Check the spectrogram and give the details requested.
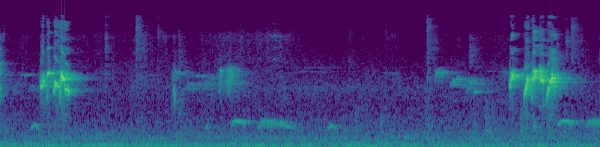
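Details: Female red-whiskered bulbul singing in the morning, kept as a lure to train birds and draw them to traps: two short bursts of bright warbled phrases, well apart, with quieter chirps between and low murmuring background.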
